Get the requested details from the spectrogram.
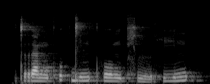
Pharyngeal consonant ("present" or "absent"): absent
